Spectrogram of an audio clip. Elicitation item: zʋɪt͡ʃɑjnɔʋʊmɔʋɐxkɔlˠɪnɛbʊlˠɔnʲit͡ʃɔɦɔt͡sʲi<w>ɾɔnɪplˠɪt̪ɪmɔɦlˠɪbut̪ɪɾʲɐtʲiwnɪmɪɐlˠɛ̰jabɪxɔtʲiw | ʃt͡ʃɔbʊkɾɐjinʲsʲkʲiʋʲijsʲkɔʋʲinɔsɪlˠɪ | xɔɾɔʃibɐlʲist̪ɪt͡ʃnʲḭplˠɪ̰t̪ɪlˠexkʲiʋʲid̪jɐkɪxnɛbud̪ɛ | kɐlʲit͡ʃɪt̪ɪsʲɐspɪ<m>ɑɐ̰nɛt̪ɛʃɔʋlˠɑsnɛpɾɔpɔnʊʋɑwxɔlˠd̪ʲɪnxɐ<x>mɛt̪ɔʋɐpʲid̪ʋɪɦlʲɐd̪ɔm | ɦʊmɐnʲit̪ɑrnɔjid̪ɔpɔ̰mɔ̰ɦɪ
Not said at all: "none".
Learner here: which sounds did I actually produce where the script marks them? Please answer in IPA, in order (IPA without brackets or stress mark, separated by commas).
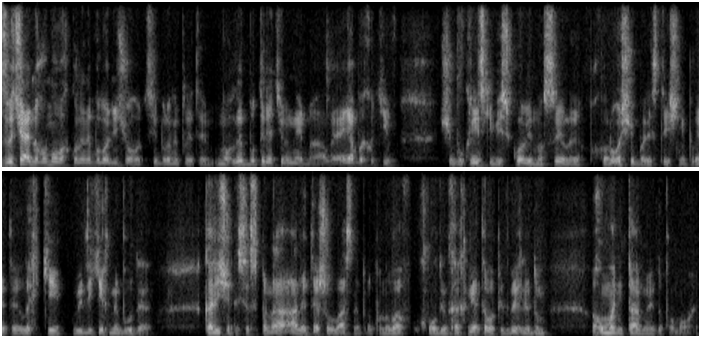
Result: b, n, x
